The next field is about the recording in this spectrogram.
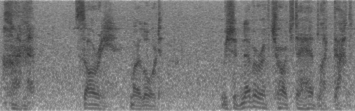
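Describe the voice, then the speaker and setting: Actor as a low-voiced, humbled militia fighter. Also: male voice, normal speed, natural voice. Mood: contrite. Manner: deferential. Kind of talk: video game cutscene voice acting.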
